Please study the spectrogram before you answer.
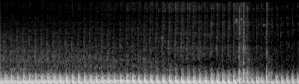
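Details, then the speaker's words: Honda 450R ATV, freshly built big-bore engine with ported head, 0.1 hours, not broken in, still warming up: loud, deep single-cylinder thump at a steady, slightly lumpy idle with a strong exhaust bark; normal warm-up idle. "Still warming up, but my gosh, does that have a bark. My hopes of having a mildly quiet machine are, they've been shattered, to say the least. I mean, it sounds like a 450 does, for sure."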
